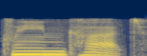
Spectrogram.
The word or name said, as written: clean-cut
